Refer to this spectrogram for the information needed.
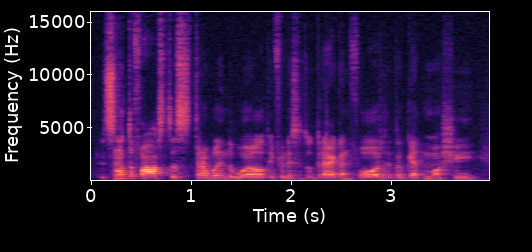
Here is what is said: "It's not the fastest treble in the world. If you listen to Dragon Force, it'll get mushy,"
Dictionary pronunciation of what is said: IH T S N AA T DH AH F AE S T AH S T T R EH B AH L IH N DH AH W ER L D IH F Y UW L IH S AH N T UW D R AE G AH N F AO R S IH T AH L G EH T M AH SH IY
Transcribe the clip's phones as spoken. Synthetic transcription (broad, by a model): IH T S N AA T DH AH F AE S T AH S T T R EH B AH L IH N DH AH W ER L D IH F Y UW L IH S AH N T UW D R AE G AH N F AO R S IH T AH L G EH T M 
